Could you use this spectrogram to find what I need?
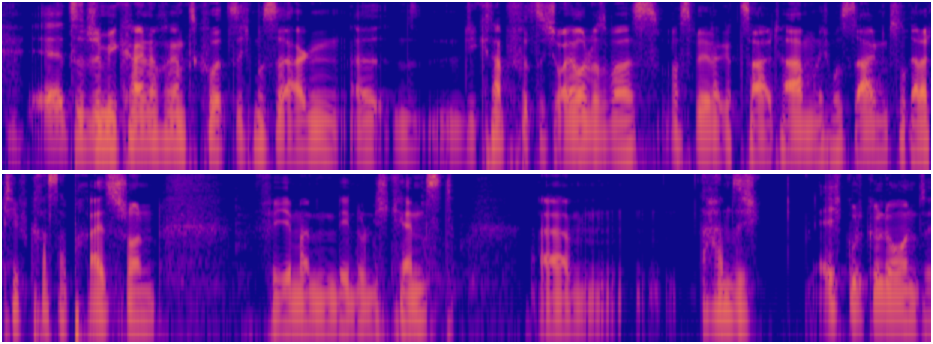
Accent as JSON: {"language": "German", "town": "Cologne", "region": "North Rhine-Westphalia", "country": "Germany", "said": "muss ich als Kölner auch sagen"}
